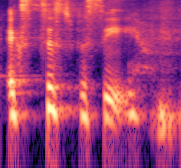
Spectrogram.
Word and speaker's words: extispicy: And that's this practice of extispicy. It's spelled like extra spicy, and it's really hard for me not to say it like that.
